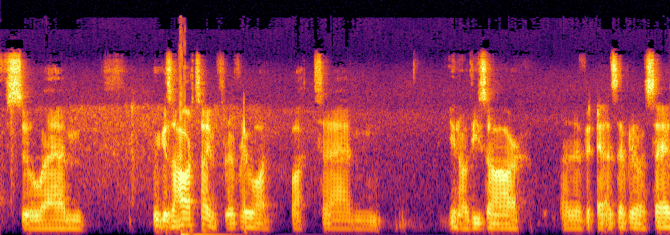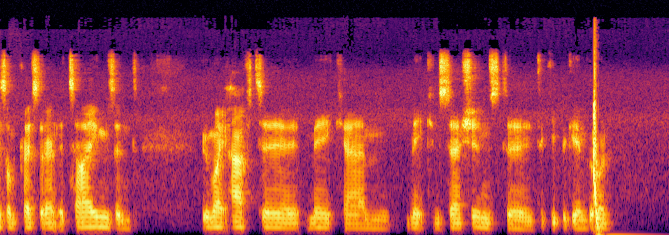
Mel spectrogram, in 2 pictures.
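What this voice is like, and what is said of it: Scottish accent. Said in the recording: “clearly your accent will give away a bit of your history ... born and raised in Scotland”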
